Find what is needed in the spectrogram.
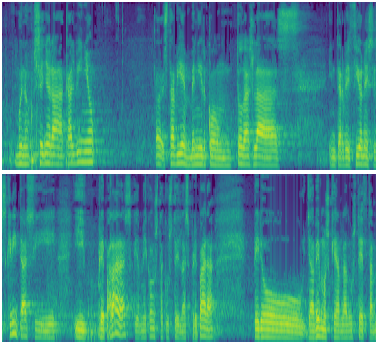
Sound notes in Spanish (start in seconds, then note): none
